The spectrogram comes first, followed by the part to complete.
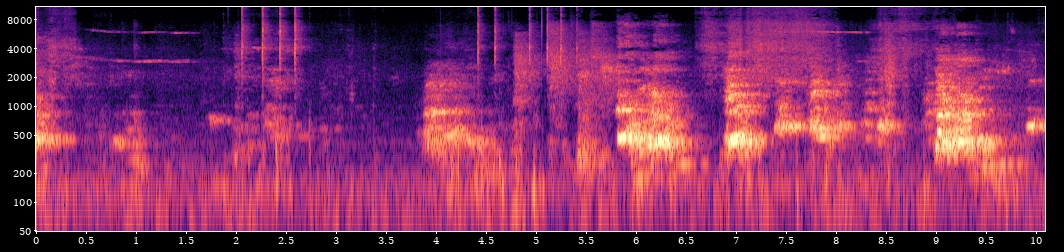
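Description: Dogs barking in a shelter kennel, quiet at first with a few sharp clicks, then a run of loud barks from about four seconds in.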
